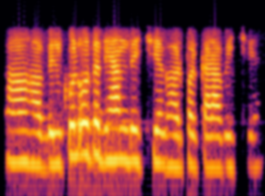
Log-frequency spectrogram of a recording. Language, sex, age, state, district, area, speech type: Maithili, female, 18-30, Bihar, Darbhanga, rural, conversation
